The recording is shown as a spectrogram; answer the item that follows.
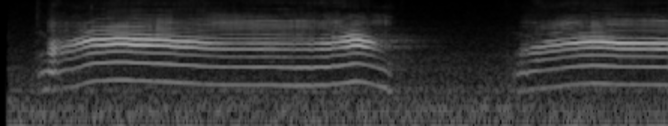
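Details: A Persian kitten meows loudly indoors: a long, clear, slightly rising-then-falling mew of nearly two seconds, a short pause, then a second strong mew, both rich in harmonics, with no other sounds.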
